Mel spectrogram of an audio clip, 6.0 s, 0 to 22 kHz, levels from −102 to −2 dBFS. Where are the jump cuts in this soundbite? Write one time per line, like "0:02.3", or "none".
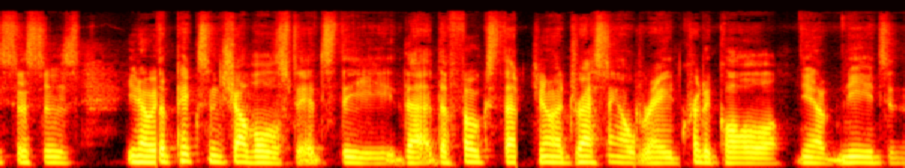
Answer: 0:01.0
0:02.0
0:03.4
0:04.2
0:04.5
